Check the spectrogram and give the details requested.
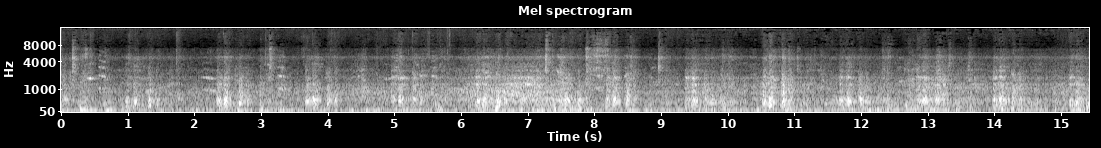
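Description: Electric commuter train running along the line, heard from inside the passenger car: a steady low rumble with repeated clacks of the wheels over the rail joints.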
